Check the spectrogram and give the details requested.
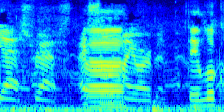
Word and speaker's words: ARVN: That's how it's spelled. It's said Arvin, not ARVIN.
